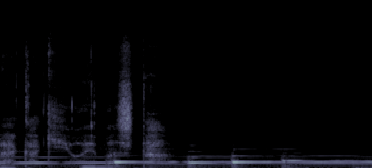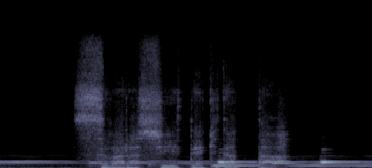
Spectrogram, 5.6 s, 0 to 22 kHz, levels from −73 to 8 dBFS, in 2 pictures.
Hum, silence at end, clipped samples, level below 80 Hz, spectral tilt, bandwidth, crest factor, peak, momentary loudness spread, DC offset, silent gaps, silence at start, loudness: none; 0 s; under 0.1%; -52 dBFS; -3 dB/octave; 17.5 kHz; 16 dB; -20 dBFS; 10 LU; under 0.1%; none; 0 s; -35 LUFS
